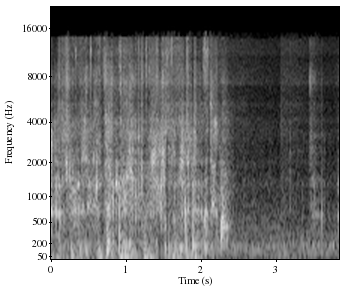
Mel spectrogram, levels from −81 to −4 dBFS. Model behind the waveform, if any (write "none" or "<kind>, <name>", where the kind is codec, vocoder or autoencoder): codec, SNAC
